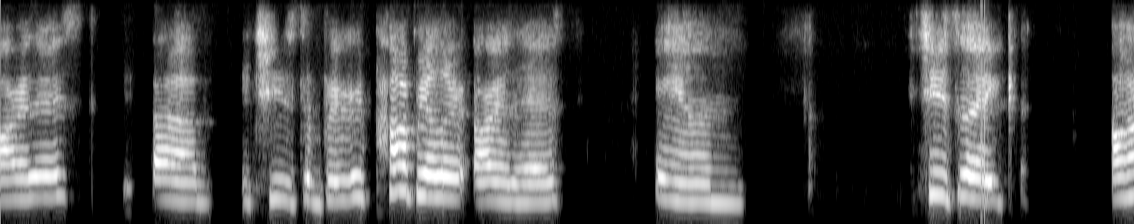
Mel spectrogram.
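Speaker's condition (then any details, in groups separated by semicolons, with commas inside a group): Cerebellar ataxia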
